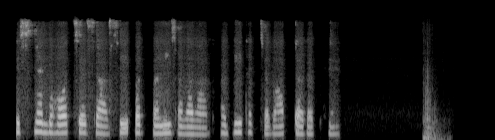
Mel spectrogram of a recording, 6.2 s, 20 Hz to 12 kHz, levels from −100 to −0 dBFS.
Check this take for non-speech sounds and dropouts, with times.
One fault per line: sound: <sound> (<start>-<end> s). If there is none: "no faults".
sound: thud (5.3-5.7 s)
